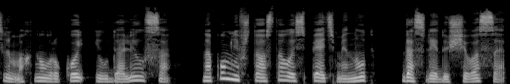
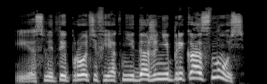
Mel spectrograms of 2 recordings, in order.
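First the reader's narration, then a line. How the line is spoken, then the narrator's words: Yelling. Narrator (Russian): заорал С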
